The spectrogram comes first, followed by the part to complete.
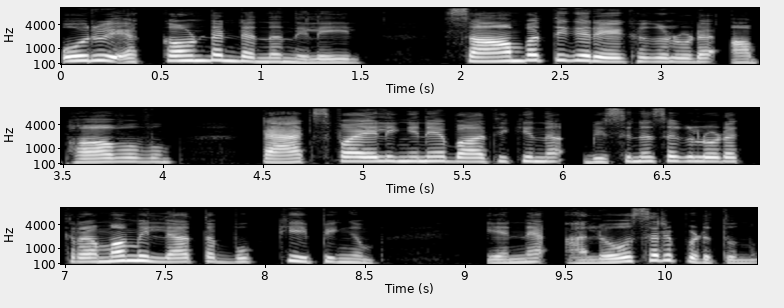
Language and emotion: Malayalam, disgusted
